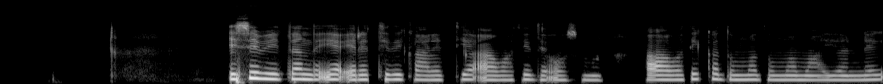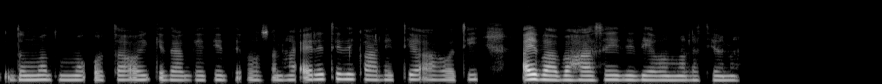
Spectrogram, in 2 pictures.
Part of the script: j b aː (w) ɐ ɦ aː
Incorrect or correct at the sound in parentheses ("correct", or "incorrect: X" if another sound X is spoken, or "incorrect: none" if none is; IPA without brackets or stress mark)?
incorrect: b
